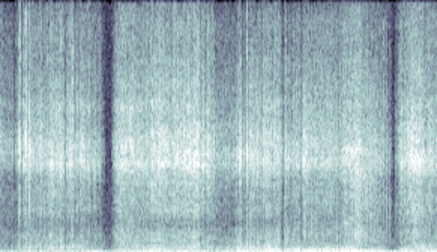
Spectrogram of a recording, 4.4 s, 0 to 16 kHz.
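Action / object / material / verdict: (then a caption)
scrape / stainless steel wire mesh sieve / stainless steel / none. Fingernails scratch the wire mesh of an empty, round, fine-mesh stainless steel sieve held by its handle close to the mic. The result is a steady, bright, raspy scratching with a strong high hiss. It breaks off briefly twice, near 1.1 s and 3.9 s, before resuming.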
